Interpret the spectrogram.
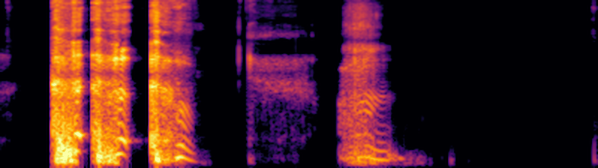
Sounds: Throat clearing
